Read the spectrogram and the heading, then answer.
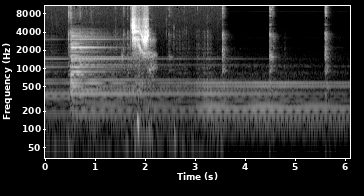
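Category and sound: household object, pendulum clock ticking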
